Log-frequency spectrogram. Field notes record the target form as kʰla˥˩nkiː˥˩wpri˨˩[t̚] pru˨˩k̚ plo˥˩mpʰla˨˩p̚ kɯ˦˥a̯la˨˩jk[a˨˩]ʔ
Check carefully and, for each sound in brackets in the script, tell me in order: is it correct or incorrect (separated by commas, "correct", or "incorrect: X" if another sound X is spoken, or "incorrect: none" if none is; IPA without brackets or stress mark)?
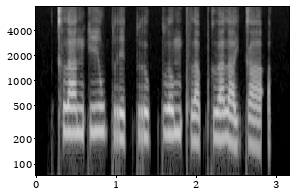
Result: correct, correct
